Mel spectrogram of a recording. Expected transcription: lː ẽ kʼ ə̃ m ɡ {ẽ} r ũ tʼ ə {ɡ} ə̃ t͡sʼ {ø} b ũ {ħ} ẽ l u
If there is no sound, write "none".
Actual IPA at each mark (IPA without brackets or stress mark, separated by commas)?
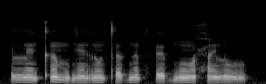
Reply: ẽ, ɡ, ø, ħ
